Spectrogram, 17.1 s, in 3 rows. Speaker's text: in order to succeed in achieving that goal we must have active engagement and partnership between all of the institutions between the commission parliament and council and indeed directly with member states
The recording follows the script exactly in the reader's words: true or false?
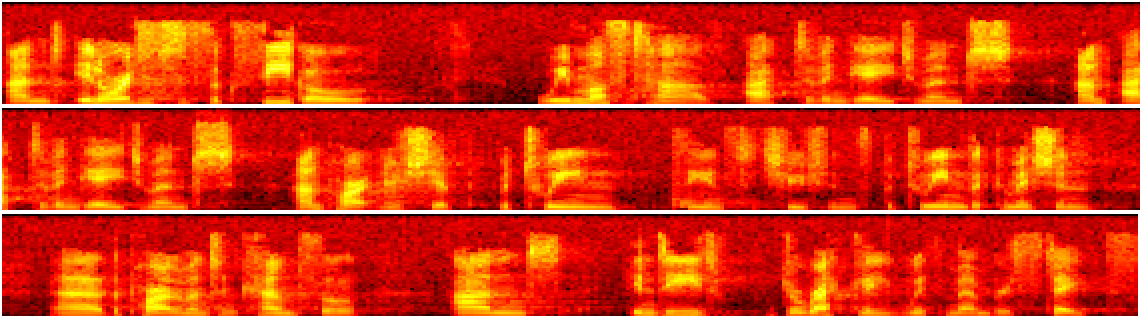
false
